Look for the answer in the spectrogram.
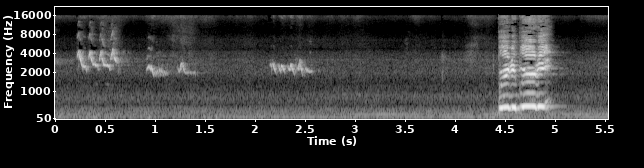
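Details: A Northern mockingbird singing at a home in Delray Beach, Florida, on 7 September 2017, just before Hurricane Irma, gives three brief, varied chirpy phrases, high then slightly lower, over a low hum, before a loud voice-like burst near the end.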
